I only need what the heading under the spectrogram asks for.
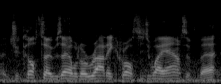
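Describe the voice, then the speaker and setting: A man commentates live on motor racing in a mid-pitched voice. He narrates the action in flowing, vivid phrases as a motorsport commentator. Loud engine and outdoor track noise sits behind him. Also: steady tone, rapid-fire. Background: racing cars and trackside ambience.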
